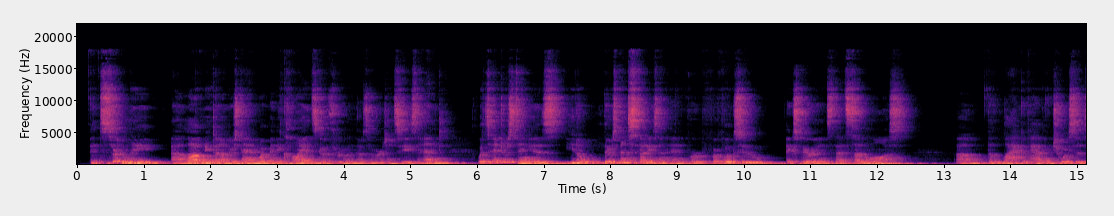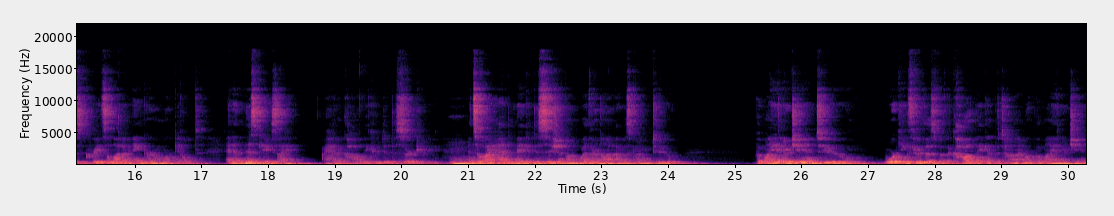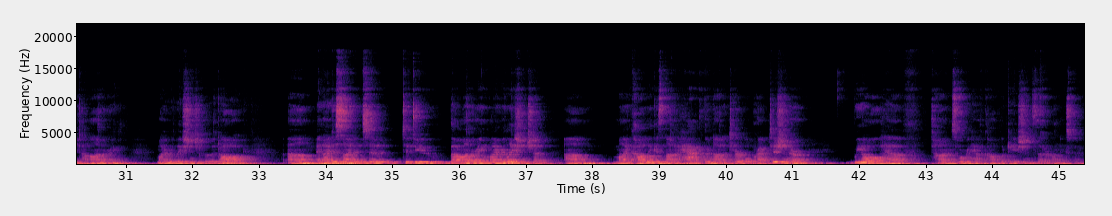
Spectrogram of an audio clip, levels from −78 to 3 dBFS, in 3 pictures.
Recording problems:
off-mic speech; far
room echo; noticeable; dies away in 0.9 s

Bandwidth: 18 kHz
